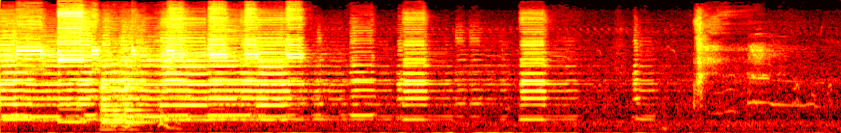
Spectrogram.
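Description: Car horns honking together as a greeting of peace: several overlapping long blasts for about three seconds, then shorter scattered toots that die away by about six seconds in.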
